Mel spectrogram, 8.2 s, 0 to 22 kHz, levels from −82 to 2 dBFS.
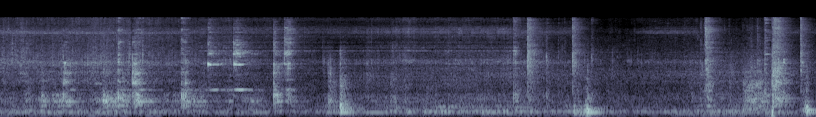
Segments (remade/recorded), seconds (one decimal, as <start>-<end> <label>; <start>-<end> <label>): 0.0-2.0 recorded; 2.0-5.2 remade; 5.2-8.2 recorded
